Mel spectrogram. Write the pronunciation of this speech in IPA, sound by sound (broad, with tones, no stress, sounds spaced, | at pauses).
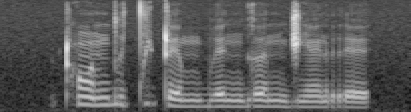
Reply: ʈʰ ɔ̃˧ n d ʊ˦˨ tʲ ə˦ ʈ ɛ˨ m b ɛ˨ ŋ ɡ ɜ˨ n d͡ʒ ɛ̃˨ r ɛ˨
